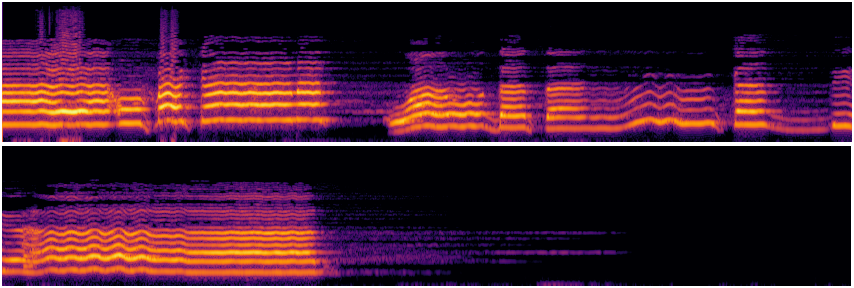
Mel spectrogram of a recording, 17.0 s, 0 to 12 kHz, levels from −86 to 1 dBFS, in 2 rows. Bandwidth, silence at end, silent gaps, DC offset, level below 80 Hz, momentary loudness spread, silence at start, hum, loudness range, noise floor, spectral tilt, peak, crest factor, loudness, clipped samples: 7 kHz; 5.3 s; none; under 0.1%; -66 dBFS; 16 LU; 0 s; none; 11 LU; -89 dBFS; -4.5 dB/octave; 0 dBFS; 14 dB; -13 LUFS; under 0.1%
